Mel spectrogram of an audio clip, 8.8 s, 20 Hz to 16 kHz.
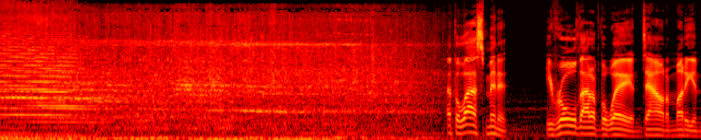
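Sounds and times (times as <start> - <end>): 
train horn blaring: 0.0 - 5.6
train cars rumbling: 0.0 - 7.7
speech: 5.6 - 8.7.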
